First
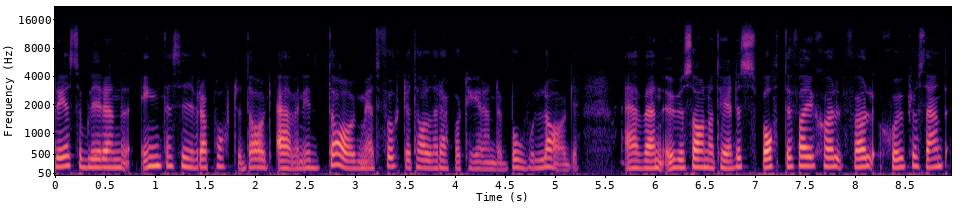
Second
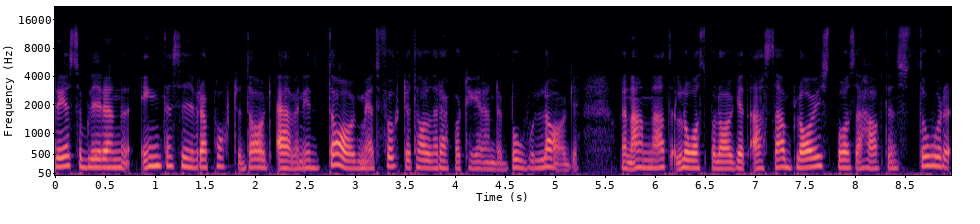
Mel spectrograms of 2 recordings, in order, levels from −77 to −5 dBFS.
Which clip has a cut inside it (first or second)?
first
